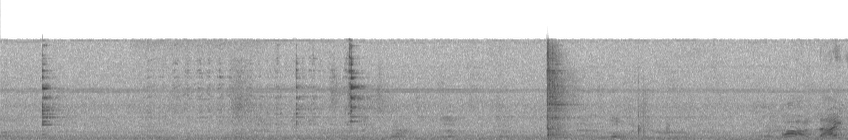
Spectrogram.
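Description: Steady noise of a glassblowing hot shop's furnaces and reheating chamber, with a few sharp metallic clinks, the strongest about five and a half seconds in, as the blowpipe turns on the steel bench rails.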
